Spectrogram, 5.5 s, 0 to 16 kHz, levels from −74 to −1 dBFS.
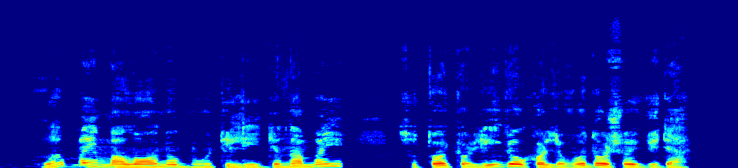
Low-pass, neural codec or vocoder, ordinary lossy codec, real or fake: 14.4 kHz; none; AAC, 64 kbps; real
